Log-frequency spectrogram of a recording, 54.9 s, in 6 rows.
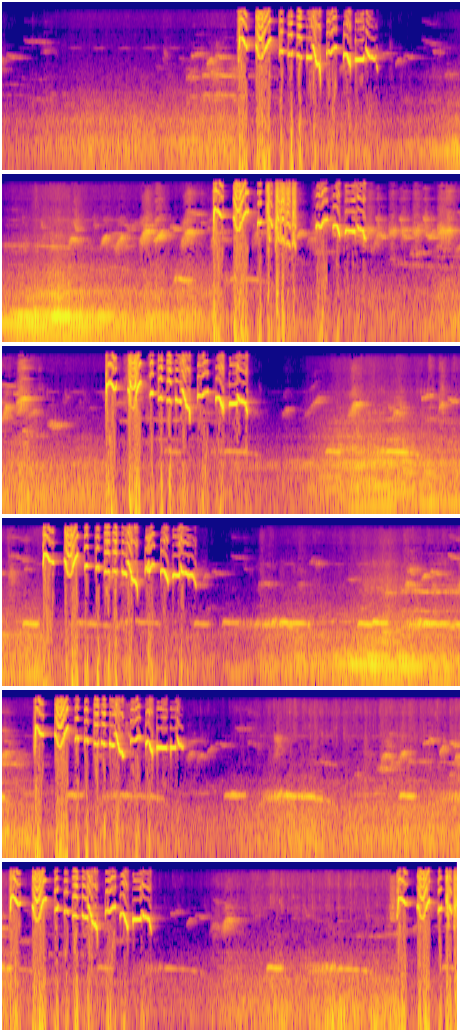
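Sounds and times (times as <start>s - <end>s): bird whistling song: 4.3s - 8.1s, 10.0s - 19.8s, 20.4s - 23.4s, 26.8s - 32.1s, 35.4s - 41.5s, 44.2s - 49.4s, 53.2s - 54.9s.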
